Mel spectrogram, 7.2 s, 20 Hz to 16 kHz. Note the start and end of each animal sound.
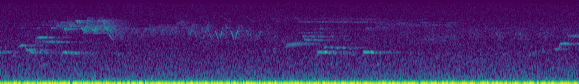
[0.00, 1.16] Blue Jay (Cyanocitta cristata)
[0.03, 0.87] Wood Thrush (Hylocichla mustelina)
[0.33, 3.39] Chestnut-sided Warbler (Setophaga pensylvanica)
[2.13, 5.76] Black-and-white Warbler (Mniotilta varia)
[3.38, 4.36] Wood Thrush (Hylocichla mustelina)
[3.90, 5.05] Blue Jay (Cyanocitta cristata)
[5.41, 6.98] Ovenbird (Seiurus aurocapilla)
[6.73, 7.24] Wood Thrush (Hylocichla mustelina)

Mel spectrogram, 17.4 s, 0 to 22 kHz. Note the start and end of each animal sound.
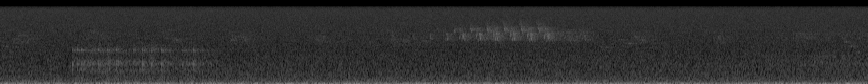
[0.00, 17.38] Red-eyed Vireo (Vireo olivaceus)
[1.08, 4.65] Yellow-bellied Sapsucker (Sphyrapicus varius)
[8.34, 12.16] Ovenbird (Seiurus aurocapilla)

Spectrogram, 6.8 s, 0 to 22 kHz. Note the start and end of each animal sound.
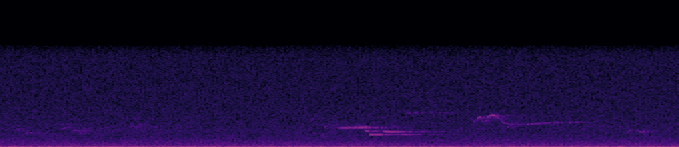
[0.00, 1.59] Scarlet Tanager (Piranga olivacea)
[3.29, 4.43] Wood Thrush (Hylocichla mustelina)
[4.59, 6.02] Eastern Wood-Pewee (Contopus virens)
[6.00, 6.79] Scarlet Tanager (Piranga olivacea)

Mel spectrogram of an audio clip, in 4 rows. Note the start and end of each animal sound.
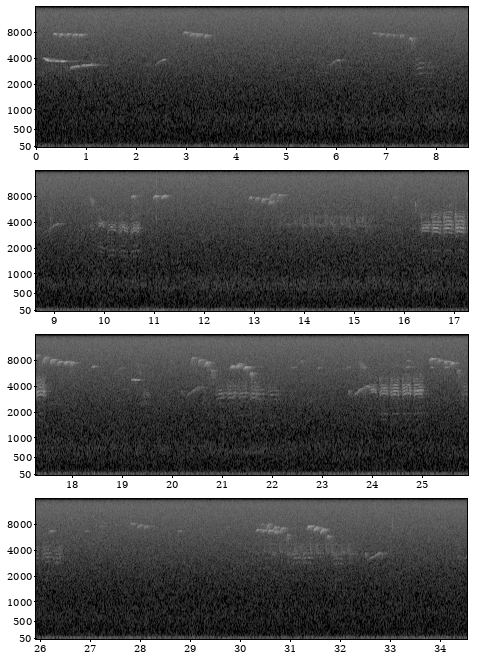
[0.00, 1.36] Black-capped Chickadee (Poecile atricapillus)
[2.12, 2.68] Yellow-bellied Flycatcher (Empidonax flaviventris)
[2.83, 3.56] Black-capped Chickadee (Poecile atricapillus)
[5.58, 6.17] Yellow-bellied Flycatcher (Empidonax flaviventris)
[6.64, 7.88] Black-capped Chickadee (Poecile atricapillus)
[8.69, 9.29] Yellow-bellied Flycatcher (Empidonax flaviventris)
[9.70, 11.35] Black-capped Chickadee (Poecile atricapillus)
[12.88, 13.60] Black-capped Chickadee (Poecile atricapillus)
[13.45, 15.31] Ovenbird (Seiurus aurocapilla)
[16.09, 18.25] Black-capped Chickadee (Poecile atricapillus)
[20.02, 20.64] Yellow-bellied Flycatcher (Empidonax flaviventris)
[20.36, 22.14] Black-capped Chickadee (Poecile atricapillus)
[23.35, 23.97] Yellow-bellied Flycatcher (Empidonax flaviventris)
[23.71, 26.48] Black-capped Chickadee (Poecile atricapillus)
[27.58, 28.90] Black-capped Chickadee (Poecile atricapillus)
[30.27, 32.40] Black-capped Chickadee (Poecile atricapillus)
[32.41, 32.95] Yellow-bellied Flycatcher (Empidonax flaviventris)

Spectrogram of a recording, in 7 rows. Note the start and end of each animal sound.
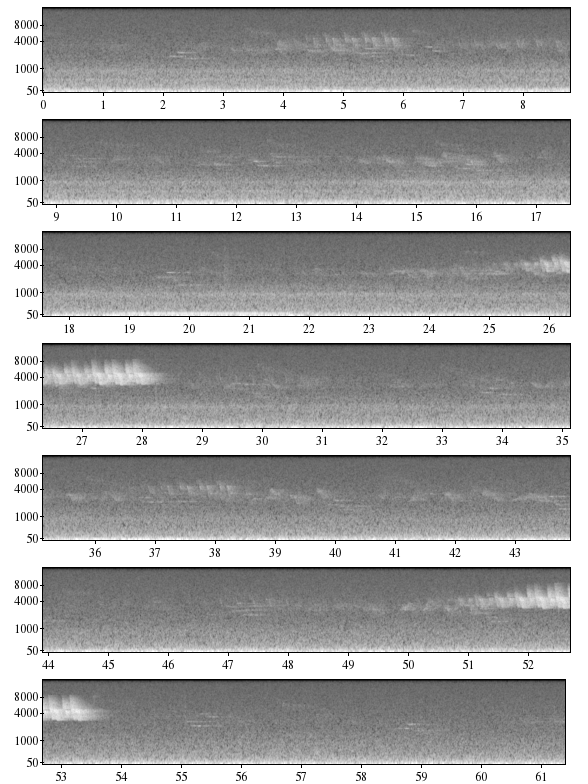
[1.89, 2.67] Wood Thrush (Hylocichla mustelina)
[3.56, 6.26] Ovenbird (Seiurus aurocapilla)
[6.25, 6.86] Wood Thrush (Hylocichla mustelina)
[6.51, 8.83] Ovenbird (Seiurus aurocapilla)
[12.26, 12.95] Wood Thrush (Hylocichla mustelina)
[13.52, 16.70] Scarlet Tanager (Piranga olivacea)
[19.34, 20.00] Wood Thrush (Hylocichla mustelina)
[22.80, 26.02] Scarlet Tanager (Piranga olivacea)
[25.23, 28.91] Ovenbird (Seiurus aurocapilla)
[33.55, 34.36] Wood Thrush (Hylocichla mustelina)
[34.35, 36.71] Scarlet Tanager (Piranga olivacea)
[36.59, 38.74] Ovenbird (Seiurus aurocapilla)
[38.12, 40.01] Scarlet Tanager (Piranga olivacea)
[41.08, 43.74] Scarlet Tanager (Piranga olivacea)
[43.54, 44.05] Wood Thrush (Hylocichla mustelina)
[46.90, 47.64] Wood Thrush (Hylocichla mustelina)
[49.27, 51.29] Scarlet Tanager (Piranga olivacea)
[50.06, 53.65] Ovenbird (Seiurus aurocapilla)
[54.79, 55.63] Wood Thrush (Hylocichla mustelina)
[58.58, 59.37] Wood Thrush (Hylocichla mustelina)

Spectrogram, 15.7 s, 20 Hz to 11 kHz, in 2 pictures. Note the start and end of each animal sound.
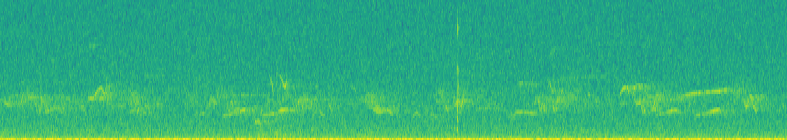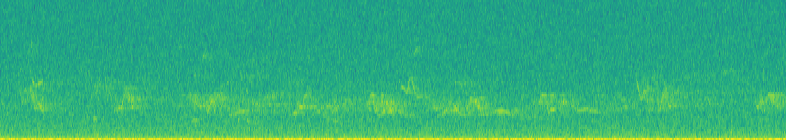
[0.00, 15.73] Red-eyed Vireo (Vireo olivaceus)
[1.97, 2.99] Tufted Titmouse (Baeolophus bicolor)
[6.07, 7.57] Eastern Wood-Pewee (Contopus virens)
[6.34, 7.50] Tufted Titmouse (Baeolophus bicolor)

